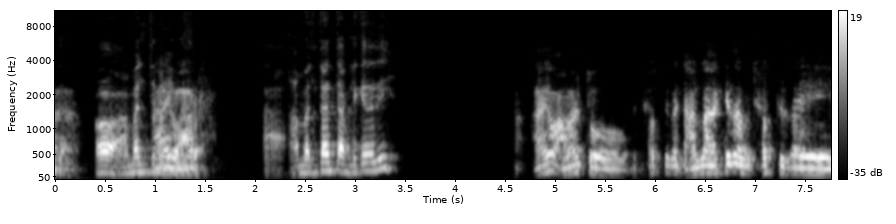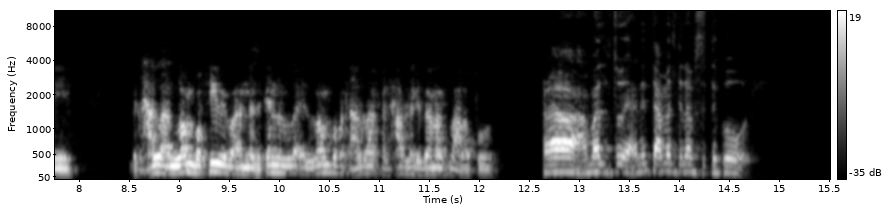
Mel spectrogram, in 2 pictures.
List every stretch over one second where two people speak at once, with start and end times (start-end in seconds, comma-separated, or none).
none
